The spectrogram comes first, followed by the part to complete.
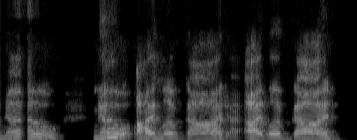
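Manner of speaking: mock high, very slow, very drawn-out scream. Recounting looking up to the heavens from the mirror, retelling her own screaming. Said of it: "I'm screaming and I'm going".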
